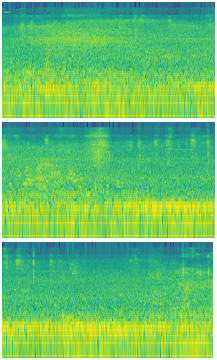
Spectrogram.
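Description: City street ambience: a steady low hum of vehicle engines and road traffic, with voices of passers-by in the background.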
